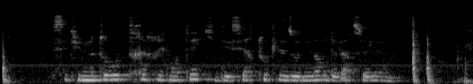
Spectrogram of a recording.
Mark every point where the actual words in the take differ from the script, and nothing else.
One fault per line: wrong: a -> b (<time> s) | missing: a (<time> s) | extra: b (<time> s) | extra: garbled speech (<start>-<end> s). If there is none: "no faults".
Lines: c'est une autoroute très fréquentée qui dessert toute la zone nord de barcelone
no faults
